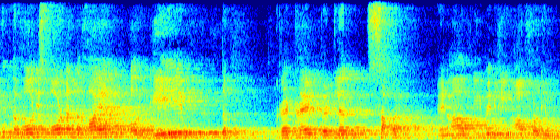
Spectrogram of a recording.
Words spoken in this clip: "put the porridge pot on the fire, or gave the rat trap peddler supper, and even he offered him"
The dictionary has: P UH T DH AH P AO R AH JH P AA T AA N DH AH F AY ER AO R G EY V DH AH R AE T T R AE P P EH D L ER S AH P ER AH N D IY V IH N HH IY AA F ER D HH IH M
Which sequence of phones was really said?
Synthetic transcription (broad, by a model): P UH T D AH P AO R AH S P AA T AA N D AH F AY ER AO R G EY V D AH R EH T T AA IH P B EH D L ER S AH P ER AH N D IY V IH N HH IY AA F ER D HH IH M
